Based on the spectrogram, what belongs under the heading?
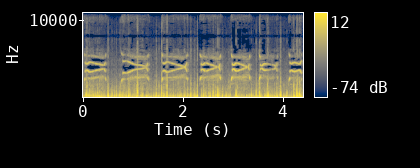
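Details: Osprey returning to the nest with a fish at Port Lincoln, Australia, on 26 January 2021: shrill, thin, level whistled calls repeated roughly every 0.7 seconds over steady rumbling wind and background noise.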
